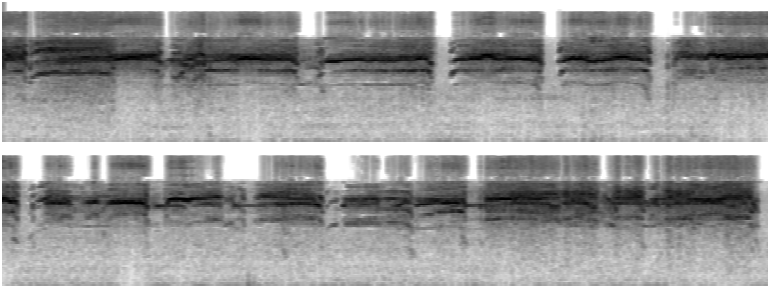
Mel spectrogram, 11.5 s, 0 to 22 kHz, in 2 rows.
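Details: Peregrine falcons at a Madrid nest on 21 May 2016, where the female feeds two chicks with pigeon. Loud, rasping wails rise and fall in long runs, with short choppy breaks every second or so.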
